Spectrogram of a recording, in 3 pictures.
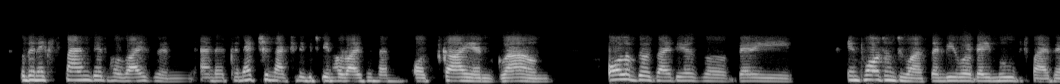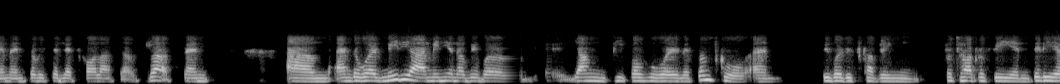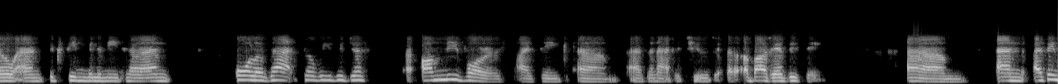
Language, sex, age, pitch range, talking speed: English, female, 30-49, 150-180 Hz, 170 wpm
